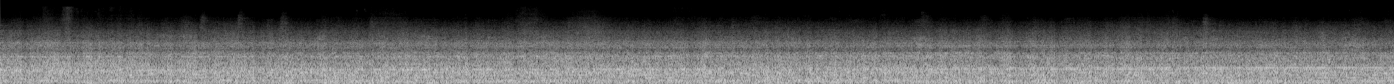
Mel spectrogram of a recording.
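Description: Steady running noise inside the passenger car of an ET2M electric multiple unit travelling at speed: wheels on the rails and the car's motion, with a faint steady hum over it.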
